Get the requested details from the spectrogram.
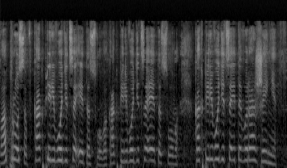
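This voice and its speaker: A woman with a high-pitched voice talks at a fairly quick pace. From Dagestan, Russia. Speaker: language activist, teacher; teacher. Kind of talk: panel discussion. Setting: festival stage with audience. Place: hall. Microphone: handheld.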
